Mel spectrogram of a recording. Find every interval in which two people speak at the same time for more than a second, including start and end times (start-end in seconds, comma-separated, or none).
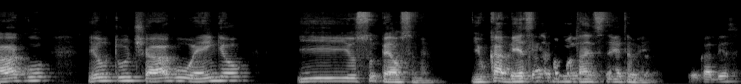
5.1-6.6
